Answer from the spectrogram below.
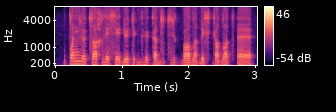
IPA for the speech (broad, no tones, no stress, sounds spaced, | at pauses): tˤ ø ŋ z o t͡s ɑ χ z e s e ɗ ø t ø ɡʱ ø k ɑ d͡z ø t͡s z u ɡ͡b ɑ dˤ æ ɗ e x k æ dˤ ɑ t͡sʼ æ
